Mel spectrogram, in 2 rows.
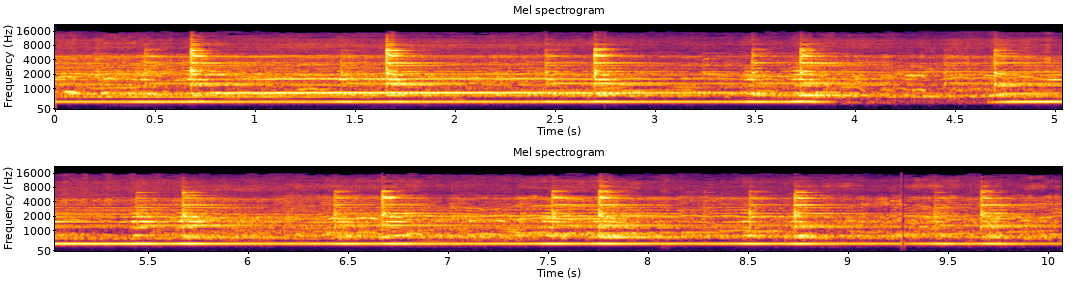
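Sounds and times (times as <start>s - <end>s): long held wind note: 0.0s - 10.0s
metal bell ringing: 0.0s - 10.0s.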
